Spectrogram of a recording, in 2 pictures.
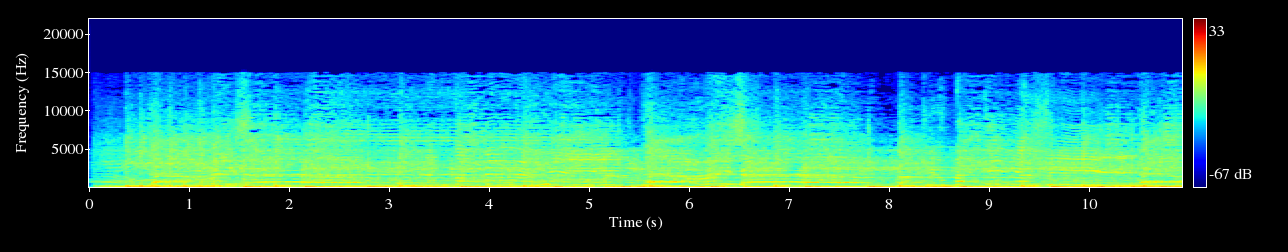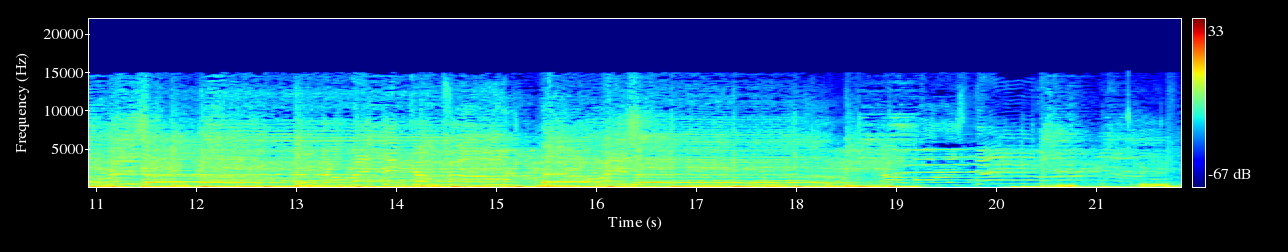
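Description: A recorded heavy metal song plays loudly and continuously, dense distorted instruments under a strained, shouting vocal, with a brief drop in intensity near the end before the full band returns.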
